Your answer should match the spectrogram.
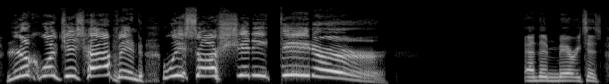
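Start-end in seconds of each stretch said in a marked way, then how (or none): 0.1-3.9 very high, slow crying yell; hammed-up sobbing outrage; wailing Meredith impression. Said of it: "And then Meredith going".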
